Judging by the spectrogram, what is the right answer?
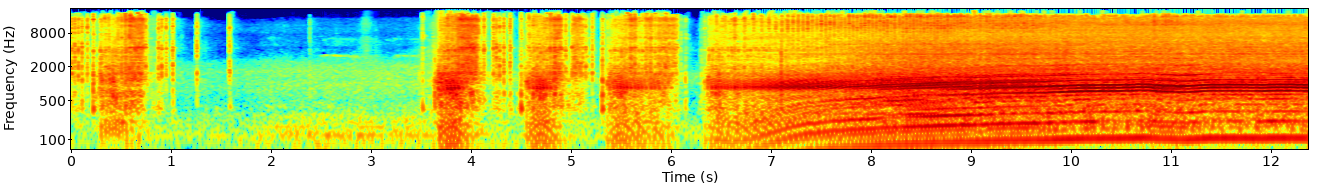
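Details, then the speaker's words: Weed Eater brand two-stroke leaf blower that would not start after long storage: catches and buzzes steadily only on partial choke and wants to die off choke; owner assumes it wants more fuel. "now since the engine runs with partial choke and wants to die off choke i'm gonna assume it wants more fuel"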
